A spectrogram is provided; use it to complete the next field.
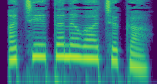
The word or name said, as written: ಅಚೇತನವಾಚಕ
